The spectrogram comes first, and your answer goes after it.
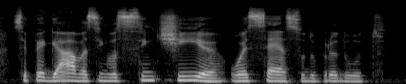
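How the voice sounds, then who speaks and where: A woman speaks with a very deep, low pitch at a fairly slow pace. The recording is very clean, with a silent background. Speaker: beauty pageant winner and influencer. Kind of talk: podcast interview.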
